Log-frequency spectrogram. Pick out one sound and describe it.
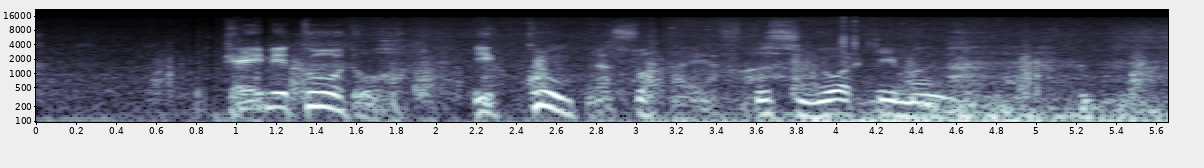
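A man speaks in a low, menacing voice close by.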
